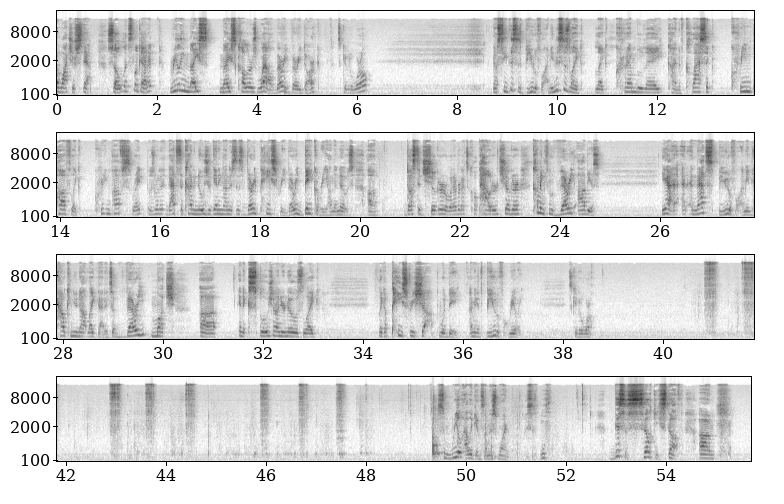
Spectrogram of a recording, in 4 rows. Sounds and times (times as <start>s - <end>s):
Speech: 0.0s - 6.3s, 8.7s - 24.8s, 26.0s - 33.2s, 34.3s - 37.2s, 38.1s - 38.7s, 49.4s - 51.8s, 52.9s - 55.1s
Inside, small room: 0.0s - 55.7s.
